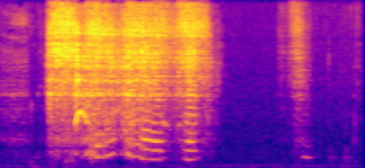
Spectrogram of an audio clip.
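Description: One loud, drawn-out sneeze with voiced release, followed by a short nose blow or sniff.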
